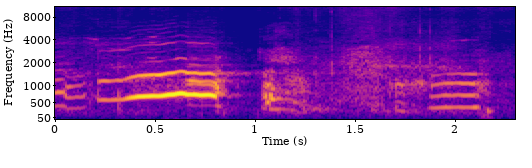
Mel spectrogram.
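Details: Alaskan Malamutes, the oldest dogs of the kennel, out skiing in snow with their owners; a wavering, harmonic-rich howl-like 'woo' rising slightly over half a second, then a shorter tonal cry, while a person calls to the dog nearby.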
